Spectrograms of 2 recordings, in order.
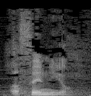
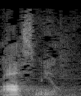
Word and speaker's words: Othniel: Now the first one we're going to look at, the first judge, is Othniel. Or Othniel, depending on who's pronouncing it. Really, there's no I in there between the H and the N, so it's Othniel, but some call it Othniel.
